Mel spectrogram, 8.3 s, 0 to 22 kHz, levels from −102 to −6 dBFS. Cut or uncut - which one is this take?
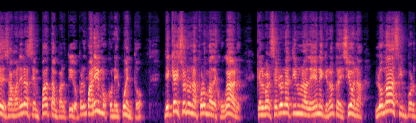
cut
